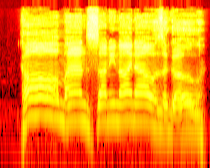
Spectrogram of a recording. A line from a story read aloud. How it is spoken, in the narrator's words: yelled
